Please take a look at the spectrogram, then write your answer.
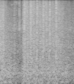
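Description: Rapid gunfire from the Fortnite video game crackles loudly in quick successive bursts, close and dense for a second with no talking.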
